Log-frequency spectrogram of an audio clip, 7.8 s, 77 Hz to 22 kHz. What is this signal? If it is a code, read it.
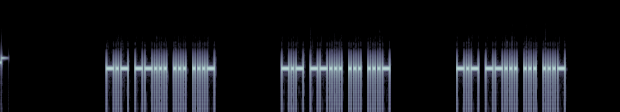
Morse code, heard as a keyed tone, about 40 wpm, 700 Hz. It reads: K7SV K7SV K7SV
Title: Easy Call Signs Repeated 3x - 40wpm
